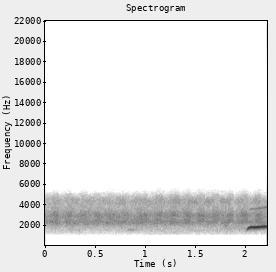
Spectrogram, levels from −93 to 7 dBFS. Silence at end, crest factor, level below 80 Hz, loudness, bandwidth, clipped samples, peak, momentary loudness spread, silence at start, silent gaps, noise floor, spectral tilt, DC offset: 0 s; 16 dB; under -90 dBFS; -31 LUFS; 5.6 kHz; under 0.1%; -12 dBFS; 13 LU; 0 s; none; -42 dBFS; 16 dB/octave; under 0.1%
